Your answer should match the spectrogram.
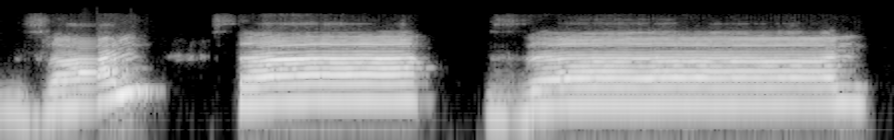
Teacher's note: दांतों के दरमियान में जबान रखकर नरमी से अदा करना है, और इनको अदा करते हुए सीटी की आवाज नहीं आनी चाहिए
